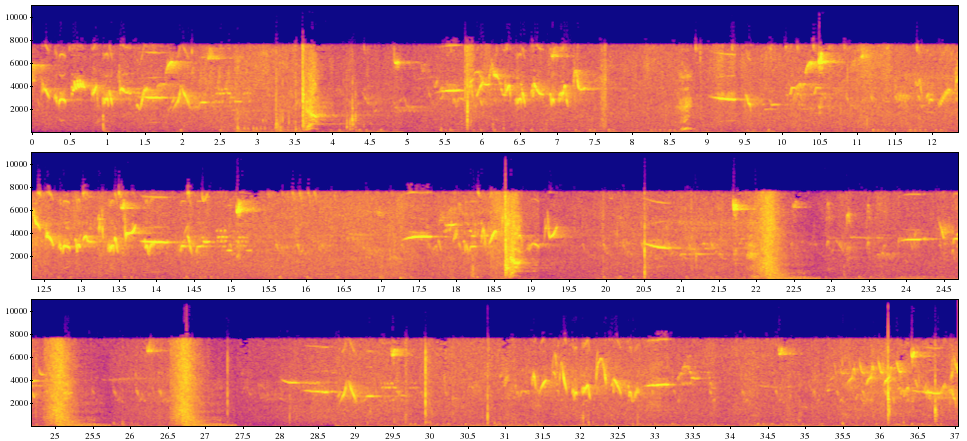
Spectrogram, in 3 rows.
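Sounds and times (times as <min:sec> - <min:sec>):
small birds chirping: 0:00.0 - 0:37.0
short rushing sounds: 0:21.7 - 0:27.7
sharp knock: 0:21.9 - 0:23.0, 0:24.9 - 0:25.8, 0:26.6 - 0:27.5.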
